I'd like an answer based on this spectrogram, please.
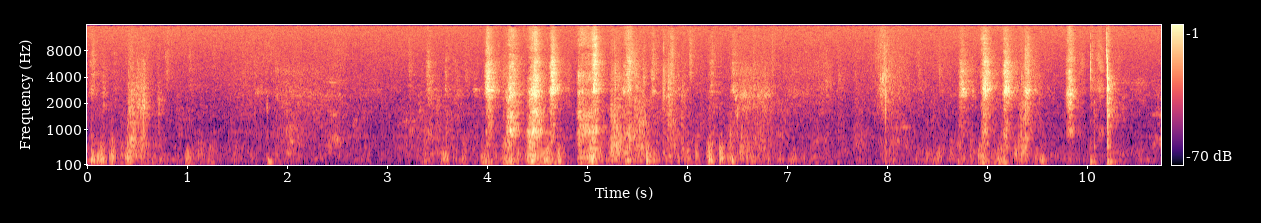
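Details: Excited little puppy Bear indoors, rapid irregular panting and breathy huffs mixed with small whimpers and growly bursts, the activity swelling in the middle and again near the end.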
